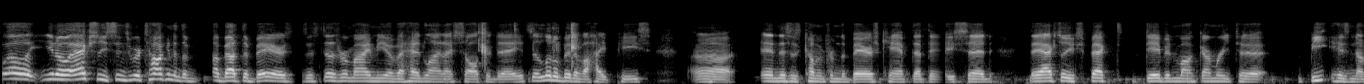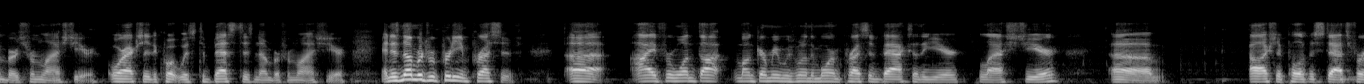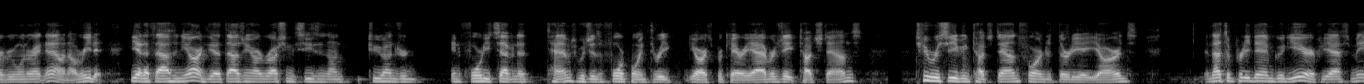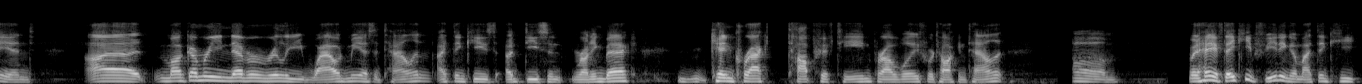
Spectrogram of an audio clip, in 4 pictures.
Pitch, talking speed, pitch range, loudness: 130 Hz, 200 wpm, 120-150 Hz, -21 LUFS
